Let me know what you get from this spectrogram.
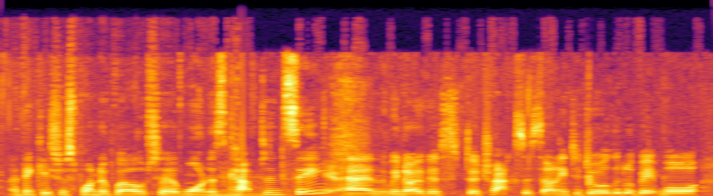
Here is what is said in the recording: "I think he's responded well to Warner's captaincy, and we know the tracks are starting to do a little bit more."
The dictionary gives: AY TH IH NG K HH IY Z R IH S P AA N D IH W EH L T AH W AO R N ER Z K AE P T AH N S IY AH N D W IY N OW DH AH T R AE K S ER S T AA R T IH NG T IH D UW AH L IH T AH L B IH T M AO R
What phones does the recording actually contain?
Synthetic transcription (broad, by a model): AY TH IH NG K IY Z R IH S P AA N D IH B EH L T AH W AO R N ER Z K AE P T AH N S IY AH N W IY N OW DH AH T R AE K S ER S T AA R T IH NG T IH D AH AH L IH T L B IH T M AO R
